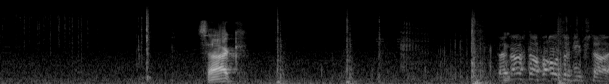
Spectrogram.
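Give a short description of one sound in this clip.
A car door opens and thuds shut.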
